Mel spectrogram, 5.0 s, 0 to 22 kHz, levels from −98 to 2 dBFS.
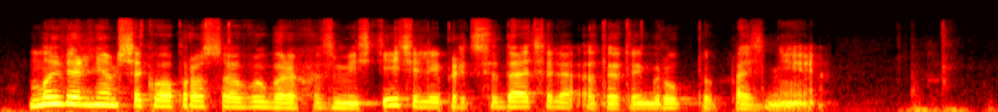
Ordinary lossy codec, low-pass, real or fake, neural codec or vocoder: Opus, 16 kbps; 10.8 kHz; fake; codec, 44.1 kHz, 7.8 kbps, Pupu-Codec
